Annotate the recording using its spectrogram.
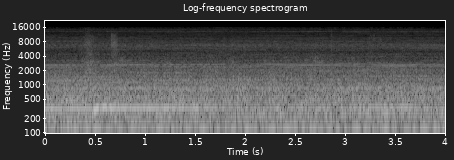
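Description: Van de Graaff generator's motor running steadily as it drives the charging belt, a steady hum with a faint tone above it, while the dome charges up.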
